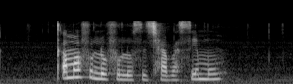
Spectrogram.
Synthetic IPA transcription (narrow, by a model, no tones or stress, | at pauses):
kʼamafʊlʊfʊlɔsɪt͡ʃʰabasɪmʊ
